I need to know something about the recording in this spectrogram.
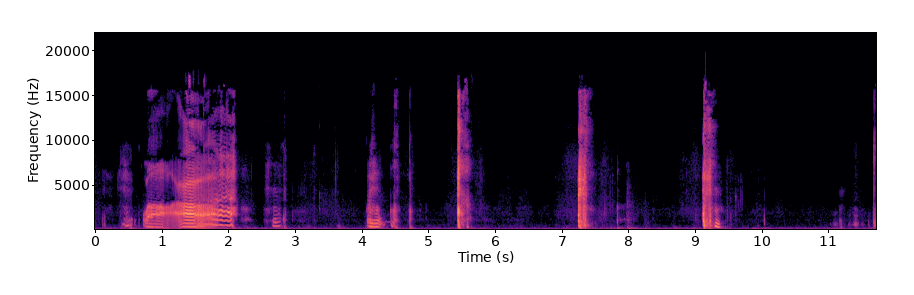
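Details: Newborn sneezing: a brief fussy cry, then three short, sharp sneezes spaced a couple of seconds apart.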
